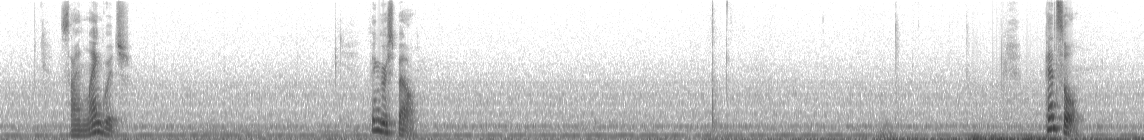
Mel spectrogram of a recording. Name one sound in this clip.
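A woman says short single words calmly, close to a microphone.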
